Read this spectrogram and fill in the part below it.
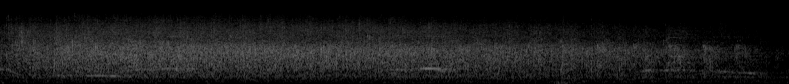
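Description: A church congregation applauds steadily for several seconds, a dense even clatter of many hands that tapers slightly toward the end, with no speech over it.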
